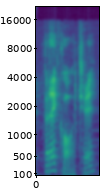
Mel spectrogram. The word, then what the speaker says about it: precoce: una tastiera roma di solito quando le parole terminano in facce quella va pronunciata chiusa infatti sarebbe corretto dire croce atroce e feroce e veloce foce voce noce tucci e così di le uniche eccezioni sono rappresentate dalle parole precoce watch e nuoce alla prima occasione lo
